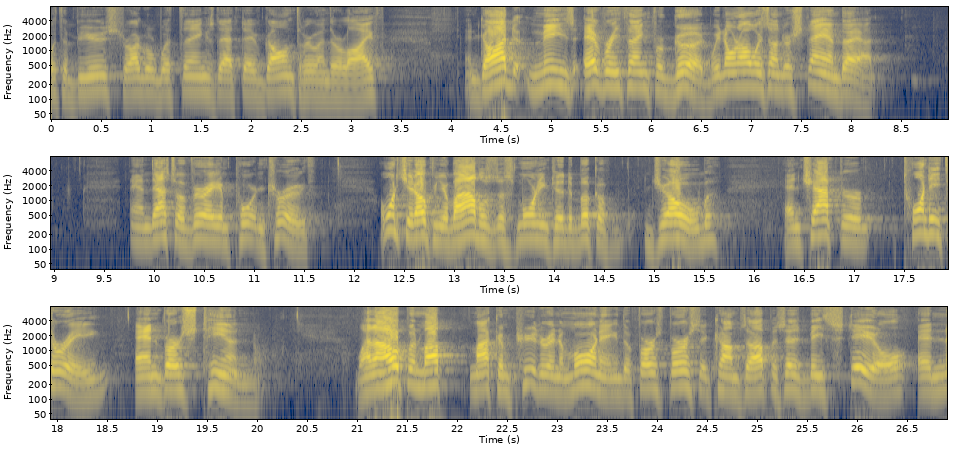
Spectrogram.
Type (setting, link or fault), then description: setting, large echoing room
